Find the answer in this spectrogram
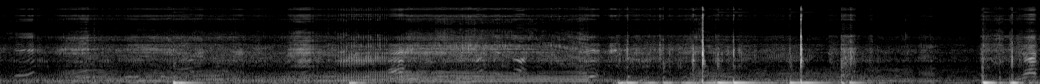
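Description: Gusts of wind rumbling on the camera microphone, with a dirt-bike engine revving up and down in the distance through the middle. Two sharp knocks come about seven and eight seconds in.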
